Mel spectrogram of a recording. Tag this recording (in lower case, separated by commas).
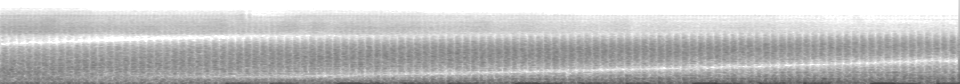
music, sound effect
